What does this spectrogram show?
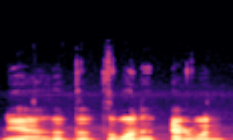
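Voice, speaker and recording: A man's voice: lowish voice, completely flat delivery, normal speed, pushed and bright. A man co-hosting a reading, chatting casually and throwing in offhand reactions and commentary. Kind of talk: casual riffing chat.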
